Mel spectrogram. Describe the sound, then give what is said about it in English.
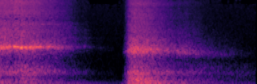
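A deep breath, taken slowly as part of a calming pause in a sermon: two long, faint, airy breaths, one drawn in and one let out, separated by a short silence, each fading gradually. “So how about taking a deep breath?”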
